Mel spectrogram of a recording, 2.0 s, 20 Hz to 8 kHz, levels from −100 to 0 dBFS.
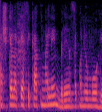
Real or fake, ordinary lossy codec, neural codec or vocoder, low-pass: real; none; none; none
